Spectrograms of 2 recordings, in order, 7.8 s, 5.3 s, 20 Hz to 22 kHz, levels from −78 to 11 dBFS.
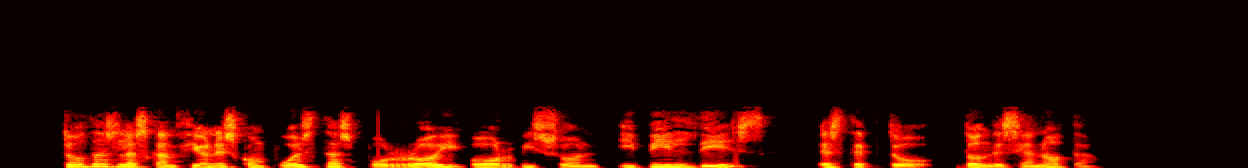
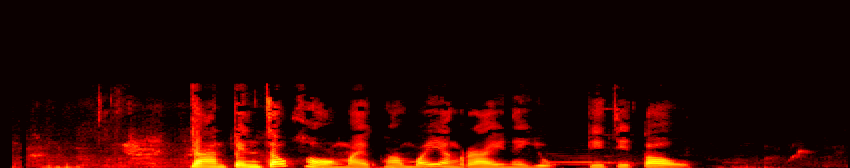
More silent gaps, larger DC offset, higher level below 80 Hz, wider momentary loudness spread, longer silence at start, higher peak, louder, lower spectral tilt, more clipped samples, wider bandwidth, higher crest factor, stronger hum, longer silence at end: first, 4.91-5.10 s, 5.93-5.97 s vs none; neither; about the same, -56 dBFS vs -54 dBFS; second, 8 LU vs 22 LU; first, 0.4 s vs 0.2 s; about the same, -2 dBFS vs 0 dBFS; about the same, -17 LUFS vs -17 LUFS; about the same, -4.5 dB/octave vs -5 dB/octave; neither; second, 8 kHz vs 11.5 kHz; second, 14 dB vs 20 dB; neither; about the same, 0.95 s vs 1 s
